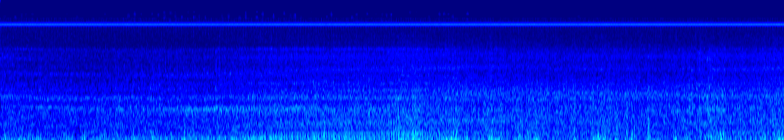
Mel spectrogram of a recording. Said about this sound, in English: It's got quite a nice little engine note to it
